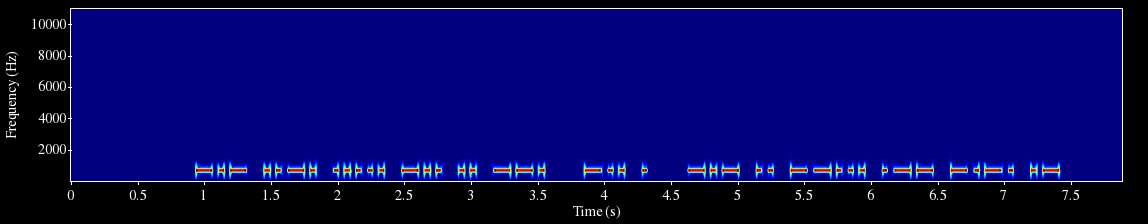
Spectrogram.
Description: Morse code, heard as a keyed tone, about 28 wpm, 700 Hz. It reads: KF5DIG DE KI7WCA
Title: USA Callsign DE Callsign 28wpm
